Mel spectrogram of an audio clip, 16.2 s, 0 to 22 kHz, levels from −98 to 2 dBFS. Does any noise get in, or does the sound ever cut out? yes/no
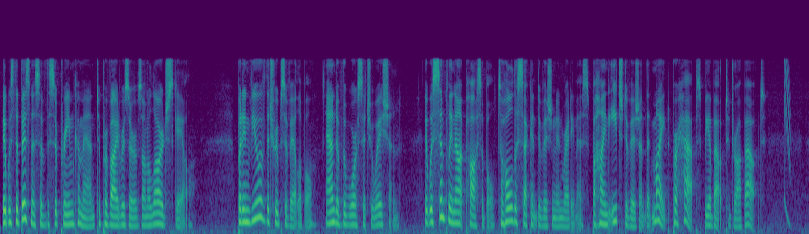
yes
